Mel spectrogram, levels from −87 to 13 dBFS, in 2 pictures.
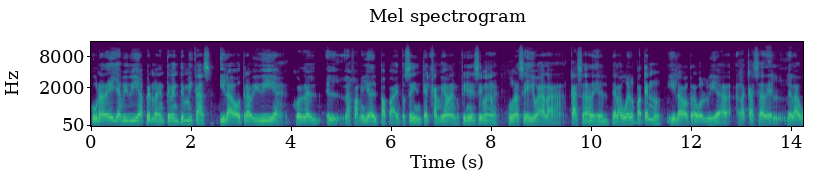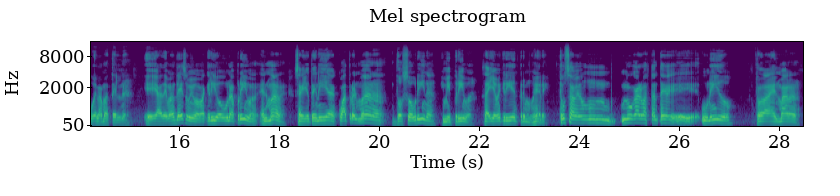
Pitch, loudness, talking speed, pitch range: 130 Hz, -21 LUFS, 180 wpm, 120-160 Hz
